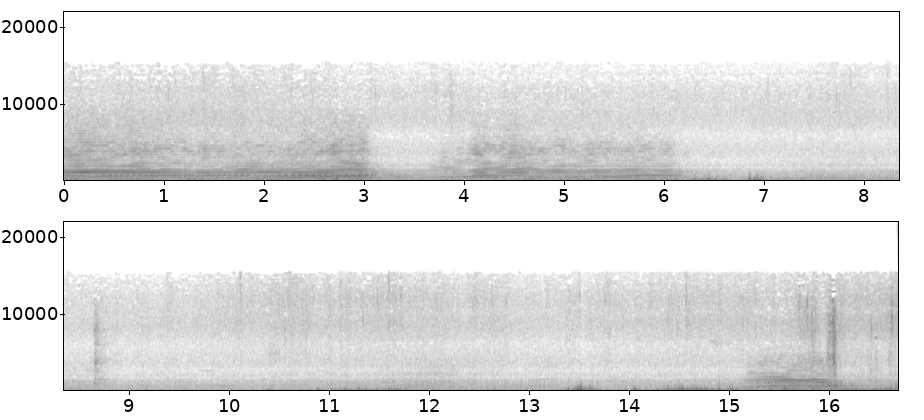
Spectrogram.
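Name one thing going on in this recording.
A train horn blows loudly in long blasts.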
